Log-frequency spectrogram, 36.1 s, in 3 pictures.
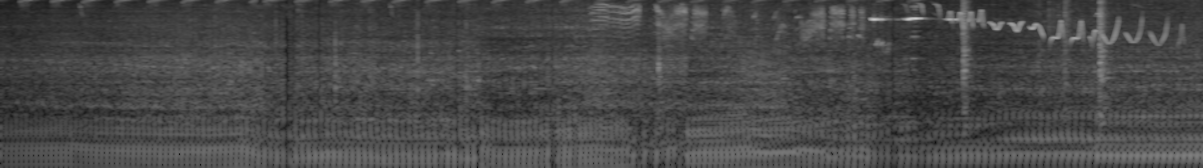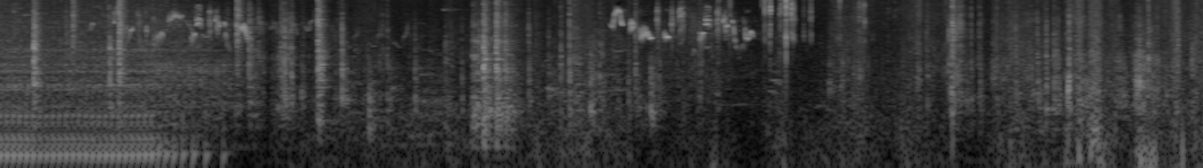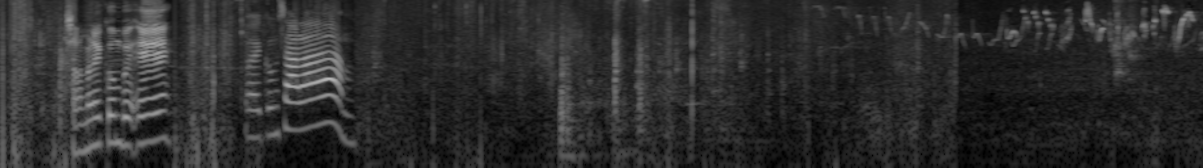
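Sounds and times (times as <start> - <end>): birds chirping: 0.0 - 22.7, 29.7 - 36.0
motorcycle engine running: 0.0 - 24.5
clicks and knocks: 12.3 - 20.8.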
